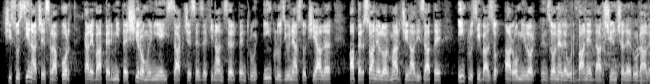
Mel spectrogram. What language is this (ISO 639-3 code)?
ron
